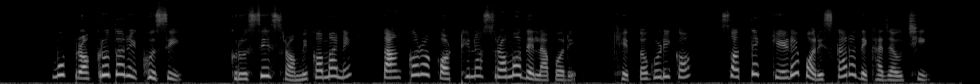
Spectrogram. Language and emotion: Odia, happy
